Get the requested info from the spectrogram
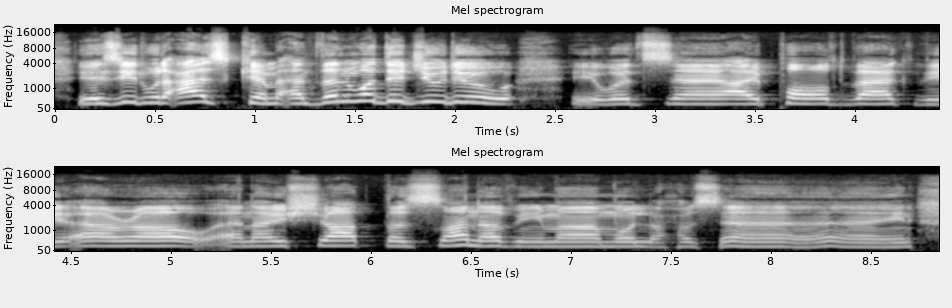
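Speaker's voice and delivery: impassioned preaching. Acted. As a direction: preach it with rising intensity. Sermon preaching at full force.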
